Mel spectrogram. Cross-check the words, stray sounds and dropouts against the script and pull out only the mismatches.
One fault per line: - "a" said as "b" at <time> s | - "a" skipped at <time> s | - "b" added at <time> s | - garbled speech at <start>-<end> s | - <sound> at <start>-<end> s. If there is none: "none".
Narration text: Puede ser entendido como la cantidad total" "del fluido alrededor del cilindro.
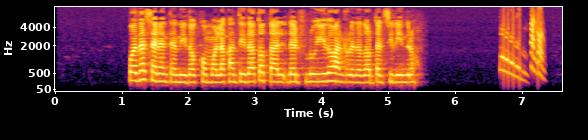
- chirp at 6.7-7.4 s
